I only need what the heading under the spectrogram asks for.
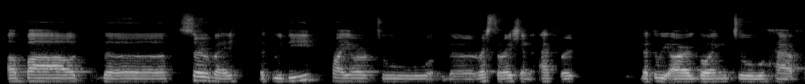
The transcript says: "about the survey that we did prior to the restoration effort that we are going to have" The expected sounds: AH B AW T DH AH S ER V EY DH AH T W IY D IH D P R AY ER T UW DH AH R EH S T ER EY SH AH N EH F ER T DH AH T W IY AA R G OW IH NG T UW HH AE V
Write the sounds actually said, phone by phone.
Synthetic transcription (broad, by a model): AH B AW T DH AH S ER V EY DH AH T W IY D IH D P R AY ER T UW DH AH R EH S T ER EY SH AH N EH F ER T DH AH T W IY AA R G OW IH NG T UW HH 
